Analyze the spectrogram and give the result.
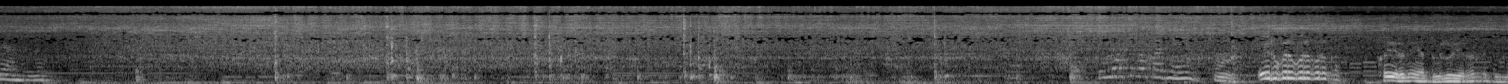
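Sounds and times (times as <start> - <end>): meat sizzling in oil: 0.0 - 15.0
spatula clicking and knocking: 2.7 - 11.0.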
